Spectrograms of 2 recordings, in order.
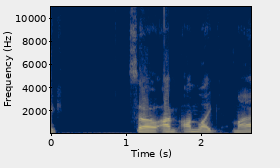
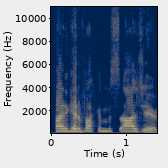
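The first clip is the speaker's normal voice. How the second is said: higher-pitched exasperated telling-off; mock-indignant, pitched up; annoyed scolding; 7 semitones higher than usual. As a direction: protest to a buddy through the wall. Retold scolding of noisy buddy.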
